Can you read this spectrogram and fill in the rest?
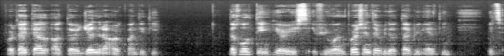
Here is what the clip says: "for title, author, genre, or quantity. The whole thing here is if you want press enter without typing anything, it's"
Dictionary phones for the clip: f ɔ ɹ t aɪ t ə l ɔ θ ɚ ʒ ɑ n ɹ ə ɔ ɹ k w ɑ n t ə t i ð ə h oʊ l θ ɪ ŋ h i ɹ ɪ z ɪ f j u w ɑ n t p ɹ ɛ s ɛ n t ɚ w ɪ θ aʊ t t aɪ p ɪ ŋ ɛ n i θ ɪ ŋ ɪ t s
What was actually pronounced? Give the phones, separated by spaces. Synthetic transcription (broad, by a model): f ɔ ɹ t aɪ t ə l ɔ t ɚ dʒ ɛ n ɹ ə ɔ ɹ k w ɑ n t ə t i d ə h oʊ l t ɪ ŋ h i ɹ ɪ s ɪ f j u w ɑ n t p ɹ ɛ s ɛ n t ɚ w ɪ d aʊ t t aɪ p ɪ ŋ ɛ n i t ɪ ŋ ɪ t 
